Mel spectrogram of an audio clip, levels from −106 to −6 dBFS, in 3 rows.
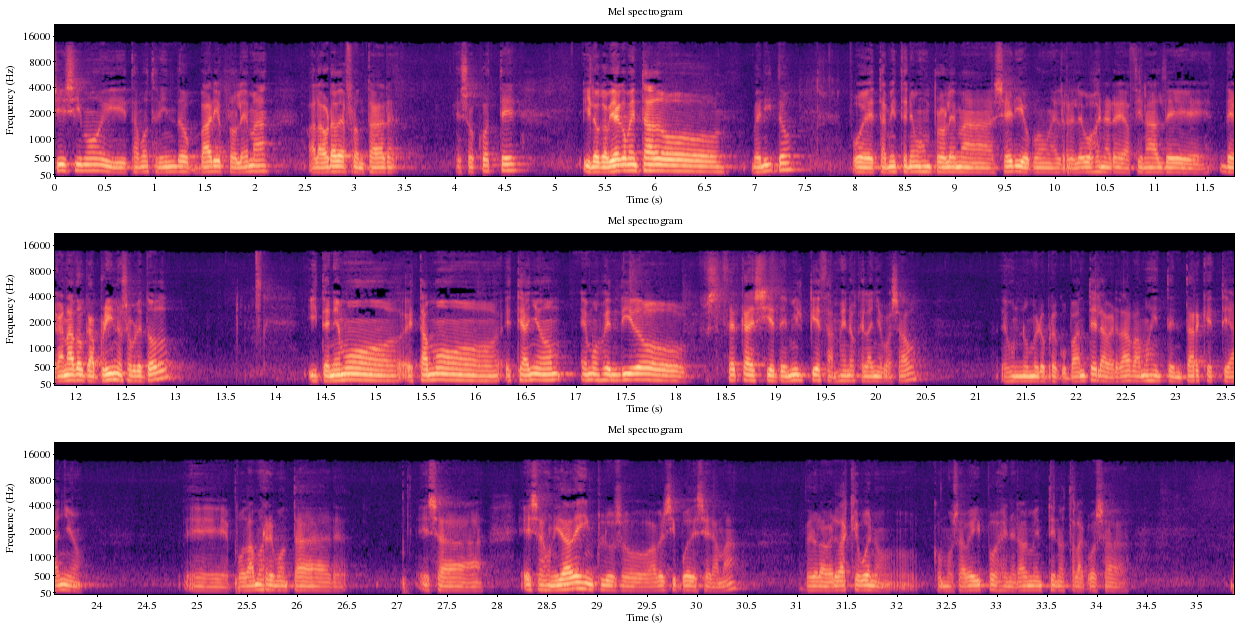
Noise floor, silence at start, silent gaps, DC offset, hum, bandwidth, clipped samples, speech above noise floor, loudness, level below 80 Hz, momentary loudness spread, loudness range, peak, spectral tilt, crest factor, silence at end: -59 dBFS; 0 s; none; under 0.1%; none; 13.5 kHz; under 0.1%; 36 dB; -24 LUFS; -70 dBFS; 15 LU; 9 LU; -2 dBFS; -6 dB/octave; 22 dB; 1.05 s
